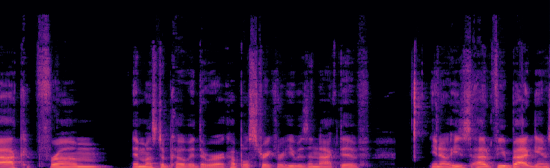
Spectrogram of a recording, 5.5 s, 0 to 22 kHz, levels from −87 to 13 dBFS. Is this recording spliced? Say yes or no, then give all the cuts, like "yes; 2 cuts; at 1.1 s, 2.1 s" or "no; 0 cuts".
yes; 2 cuts; at 1.7 s, 2.8 s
